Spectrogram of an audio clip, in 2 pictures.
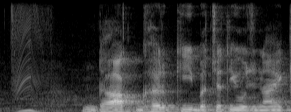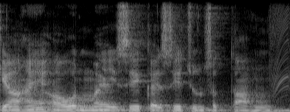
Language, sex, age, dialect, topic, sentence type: Hindi, male, 18-24, Awadhi Bundeli, banking, question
